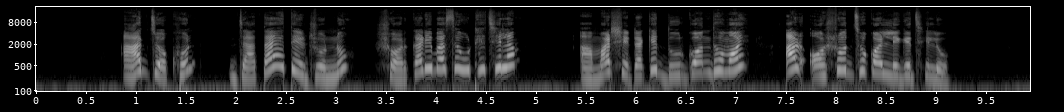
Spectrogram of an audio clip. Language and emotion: Bengali, disgusted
